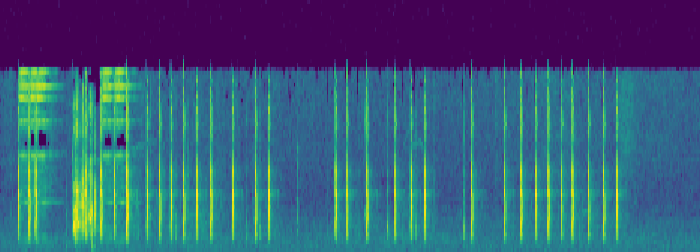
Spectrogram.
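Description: Menu selections click in quick, even ticks.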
